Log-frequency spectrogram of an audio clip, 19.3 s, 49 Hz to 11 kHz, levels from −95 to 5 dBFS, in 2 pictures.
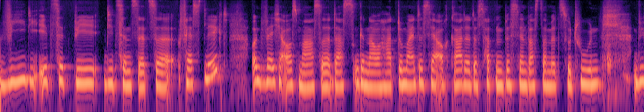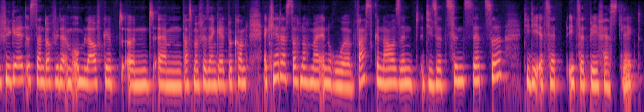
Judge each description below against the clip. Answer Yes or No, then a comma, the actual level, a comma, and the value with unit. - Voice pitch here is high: Yes, high, 195 Hz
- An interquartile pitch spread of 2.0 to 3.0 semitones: Yes, average, 2.7 semitones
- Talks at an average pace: Yes, average, 180 wpm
